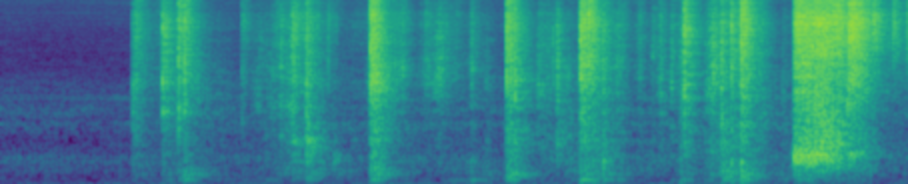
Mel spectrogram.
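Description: A plastic disc case clicks and rattles as hands open it.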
